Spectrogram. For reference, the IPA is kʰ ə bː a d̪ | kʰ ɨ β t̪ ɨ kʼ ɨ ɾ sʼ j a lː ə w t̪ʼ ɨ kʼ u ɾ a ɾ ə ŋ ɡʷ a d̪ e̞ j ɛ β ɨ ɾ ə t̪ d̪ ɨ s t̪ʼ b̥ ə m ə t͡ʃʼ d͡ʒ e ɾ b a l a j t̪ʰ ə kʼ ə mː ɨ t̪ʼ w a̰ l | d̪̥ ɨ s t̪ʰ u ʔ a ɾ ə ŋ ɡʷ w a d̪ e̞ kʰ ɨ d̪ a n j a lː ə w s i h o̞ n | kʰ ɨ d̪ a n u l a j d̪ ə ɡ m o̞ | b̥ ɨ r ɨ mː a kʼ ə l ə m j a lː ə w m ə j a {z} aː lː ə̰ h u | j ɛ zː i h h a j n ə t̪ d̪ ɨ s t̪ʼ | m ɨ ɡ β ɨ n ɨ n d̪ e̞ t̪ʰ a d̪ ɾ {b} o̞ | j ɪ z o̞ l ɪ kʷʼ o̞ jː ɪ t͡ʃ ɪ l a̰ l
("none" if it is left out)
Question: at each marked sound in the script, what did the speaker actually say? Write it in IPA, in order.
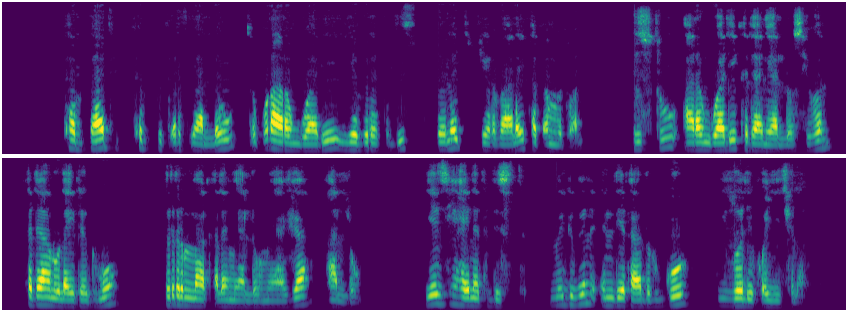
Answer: ʒ, ɡ

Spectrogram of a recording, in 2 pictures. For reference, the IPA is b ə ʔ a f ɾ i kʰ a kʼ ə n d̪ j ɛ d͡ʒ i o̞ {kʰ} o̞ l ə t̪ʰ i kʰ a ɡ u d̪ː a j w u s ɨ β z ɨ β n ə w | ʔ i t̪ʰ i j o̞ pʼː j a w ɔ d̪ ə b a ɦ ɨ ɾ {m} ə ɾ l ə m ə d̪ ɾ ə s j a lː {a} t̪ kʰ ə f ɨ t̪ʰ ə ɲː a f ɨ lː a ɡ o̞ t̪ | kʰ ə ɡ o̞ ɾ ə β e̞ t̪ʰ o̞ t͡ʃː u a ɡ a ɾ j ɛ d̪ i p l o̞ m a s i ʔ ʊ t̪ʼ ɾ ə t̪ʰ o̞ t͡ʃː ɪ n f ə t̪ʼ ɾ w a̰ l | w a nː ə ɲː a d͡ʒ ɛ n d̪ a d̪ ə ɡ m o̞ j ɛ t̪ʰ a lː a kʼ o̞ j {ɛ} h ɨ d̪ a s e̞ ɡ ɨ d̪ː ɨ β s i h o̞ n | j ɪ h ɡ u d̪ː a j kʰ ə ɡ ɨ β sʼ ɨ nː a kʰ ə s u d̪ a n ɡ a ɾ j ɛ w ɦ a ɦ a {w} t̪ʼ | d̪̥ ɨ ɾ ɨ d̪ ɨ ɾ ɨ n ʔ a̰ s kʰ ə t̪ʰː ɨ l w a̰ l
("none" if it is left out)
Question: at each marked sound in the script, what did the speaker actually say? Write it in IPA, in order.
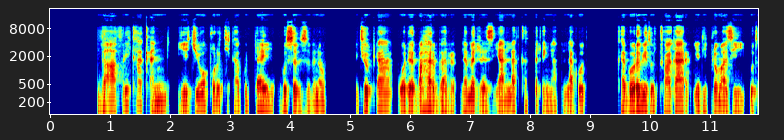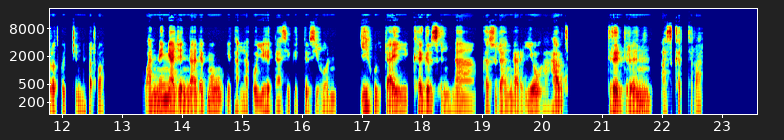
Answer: pʰ, b, a, ɛ, β

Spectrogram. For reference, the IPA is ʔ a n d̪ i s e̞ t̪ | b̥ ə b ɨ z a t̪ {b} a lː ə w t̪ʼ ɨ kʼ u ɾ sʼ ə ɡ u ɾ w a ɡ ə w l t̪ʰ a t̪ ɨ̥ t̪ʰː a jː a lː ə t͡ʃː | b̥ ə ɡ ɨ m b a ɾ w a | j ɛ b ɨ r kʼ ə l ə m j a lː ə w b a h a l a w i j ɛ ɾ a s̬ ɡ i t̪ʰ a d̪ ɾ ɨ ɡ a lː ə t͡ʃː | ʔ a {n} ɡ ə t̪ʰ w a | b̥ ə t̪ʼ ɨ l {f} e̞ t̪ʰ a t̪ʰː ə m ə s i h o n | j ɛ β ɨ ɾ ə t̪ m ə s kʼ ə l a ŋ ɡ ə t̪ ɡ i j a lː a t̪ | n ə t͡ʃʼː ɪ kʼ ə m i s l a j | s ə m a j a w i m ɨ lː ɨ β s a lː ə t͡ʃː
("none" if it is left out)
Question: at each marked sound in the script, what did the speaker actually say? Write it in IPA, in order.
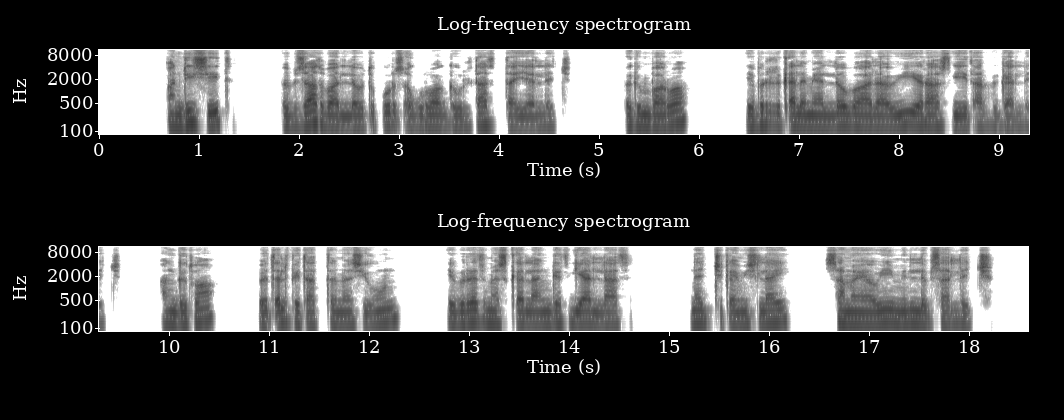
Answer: b, ŋ, f

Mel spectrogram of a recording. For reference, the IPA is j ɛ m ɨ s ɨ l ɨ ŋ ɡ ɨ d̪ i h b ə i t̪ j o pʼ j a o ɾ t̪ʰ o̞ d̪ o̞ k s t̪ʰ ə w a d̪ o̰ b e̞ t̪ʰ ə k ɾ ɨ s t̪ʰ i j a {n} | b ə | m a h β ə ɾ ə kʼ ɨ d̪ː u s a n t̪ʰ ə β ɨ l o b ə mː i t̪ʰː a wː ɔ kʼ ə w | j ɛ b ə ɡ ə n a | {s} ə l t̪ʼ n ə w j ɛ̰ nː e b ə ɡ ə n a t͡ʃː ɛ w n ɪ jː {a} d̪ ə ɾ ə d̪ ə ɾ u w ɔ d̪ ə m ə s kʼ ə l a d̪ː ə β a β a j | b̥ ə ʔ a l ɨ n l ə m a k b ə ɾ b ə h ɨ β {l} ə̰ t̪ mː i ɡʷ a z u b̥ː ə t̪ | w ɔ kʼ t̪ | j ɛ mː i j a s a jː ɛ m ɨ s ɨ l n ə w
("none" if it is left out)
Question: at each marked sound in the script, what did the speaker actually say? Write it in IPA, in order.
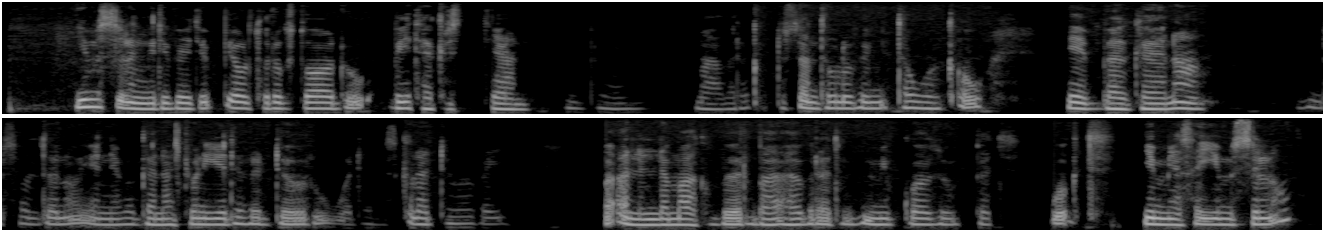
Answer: n, s, ɛ, ɾ

